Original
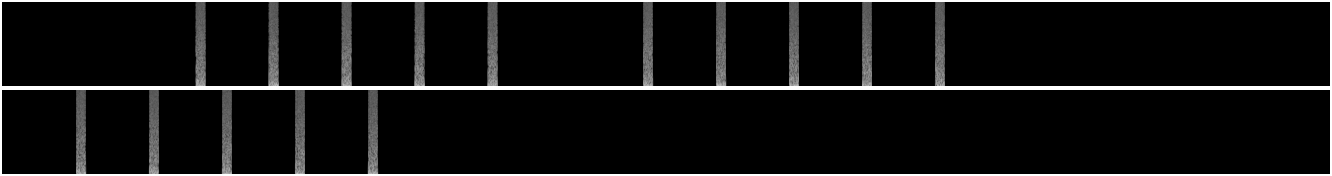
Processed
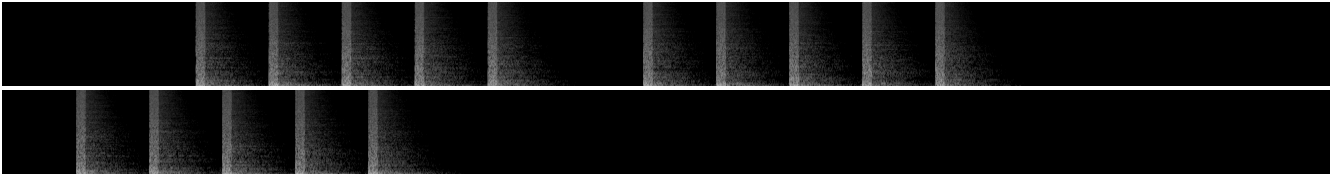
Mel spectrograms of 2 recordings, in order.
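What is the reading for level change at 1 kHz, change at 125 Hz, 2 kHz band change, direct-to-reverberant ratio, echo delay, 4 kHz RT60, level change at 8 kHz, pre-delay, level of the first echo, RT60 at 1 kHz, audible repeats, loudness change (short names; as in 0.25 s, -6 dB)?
-4.0 dB, -4.0 dB, -4.0 dB, 9.0 dB, none, 1.2 s, -4.0 dB, 11 ms, none, 1.3 s, none, -4.5 dB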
